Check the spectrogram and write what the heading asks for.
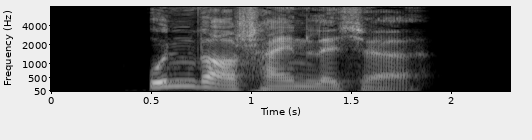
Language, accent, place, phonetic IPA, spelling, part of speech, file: German, Germany, Berlin, [ˈʊnvaːɐ̯ˌʃaɪ̯nlɪçə], unwahrscheinliche, adjective, De-unwahrscheinliche.ogg
- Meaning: inflection of unwahrscheinlich: 1. strong/mixed nominative/accusative feminine singular 2. strong nominative/accusative plural 3. weak nominative all-gender singular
